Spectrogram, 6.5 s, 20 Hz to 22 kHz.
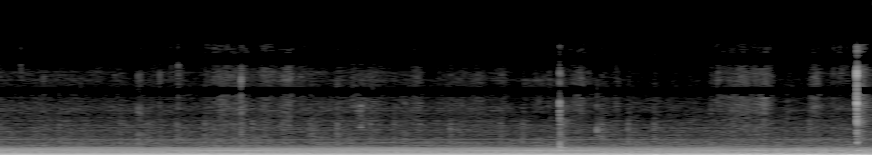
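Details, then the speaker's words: Consew clutch motor, 110–115 V, on a sewing machine: a loud, steady low hum that keeps running constantly, even between stitches. "but if you can hear the machine it hasn't stopped then it keeps on going and it's loud"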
